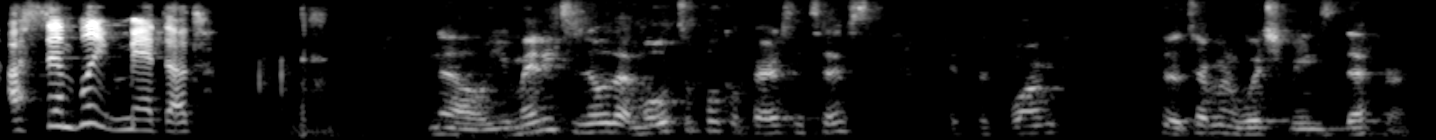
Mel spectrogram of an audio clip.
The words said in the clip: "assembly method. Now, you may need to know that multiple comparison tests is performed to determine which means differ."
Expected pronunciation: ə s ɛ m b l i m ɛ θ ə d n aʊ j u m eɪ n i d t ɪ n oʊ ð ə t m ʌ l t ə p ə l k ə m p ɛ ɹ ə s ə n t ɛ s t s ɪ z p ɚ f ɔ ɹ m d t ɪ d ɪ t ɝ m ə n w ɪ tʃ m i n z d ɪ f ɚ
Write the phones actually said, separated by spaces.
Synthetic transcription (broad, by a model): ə s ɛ m b l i m ɛ θ ə d n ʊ j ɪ m eɪ n i d t ɪ n oʊ ð ə t m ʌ l t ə p l k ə m p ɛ ɹ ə s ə n t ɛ s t ɪ z p ɚ f ɔ ɹ m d t ɪ d ɪ t ɝ m ə n w ɪ tʃ m i n z d ɪ f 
